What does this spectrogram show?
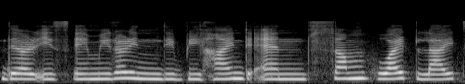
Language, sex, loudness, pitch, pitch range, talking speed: English, female, -16 LUFS, 250 Hz, 245-265 Hz, 140 wpm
